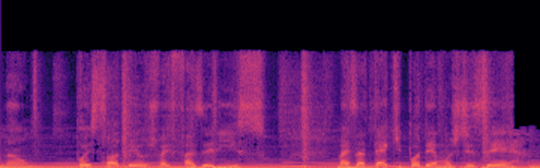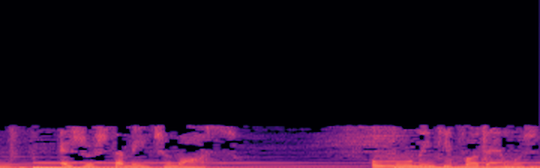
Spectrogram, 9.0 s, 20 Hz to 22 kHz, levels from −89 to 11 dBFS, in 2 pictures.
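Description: At 4.28 s the stream drops to a lower bitrate and stays there to the end: the top end cuts off around 5.6 kHz and smearing artefacts appear at once, with no gap. That sudden switch sounds like an adaptive stream stepping from roughly 128 down to 16 kbit/s MP3.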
